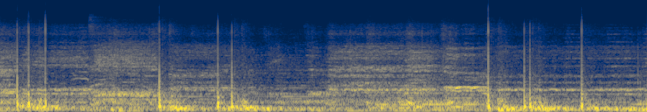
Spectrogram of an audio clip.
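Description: Fireworks shells going off in a string of sharp bangs, several in the first second, more around two to three seconds in and again around six to seven seconds in. They sound over the show's loud music soundtrack, which has a choir singing.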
